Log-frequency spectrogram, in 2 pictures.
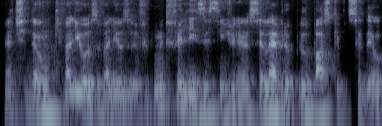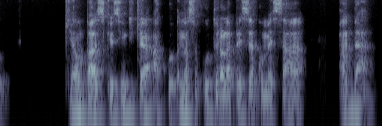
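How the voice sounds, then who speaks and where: A man hosting a conversation, gentle and affirming toward his guests. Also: medium pitch, flat delivery, fairly quick. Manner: gentle, affirming, laughs easily. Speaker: podcast host.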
